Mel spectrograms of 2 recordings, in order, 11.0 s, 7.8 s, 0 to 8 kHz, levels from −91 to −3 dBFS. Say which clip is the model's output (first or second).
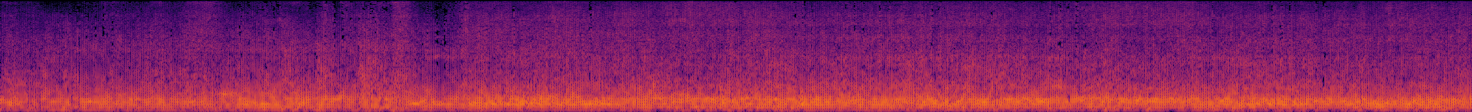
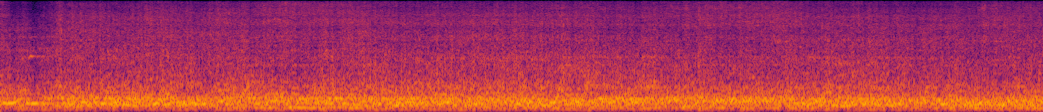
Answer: first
